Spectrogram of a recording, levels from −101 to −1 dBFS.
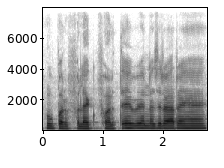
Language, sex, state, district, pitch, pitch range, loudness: Hindi, male, Jharkhand, Garhwa, 150 Hz, 135-150 Hz, -16 LUFS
